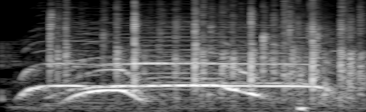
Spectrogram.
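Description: A crowd applauds and cheers for an impersonation of Charles Lee, with dense clapping throughout and shrill whistles rising and falling over it, lively.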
